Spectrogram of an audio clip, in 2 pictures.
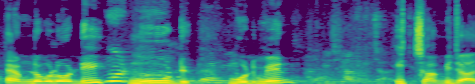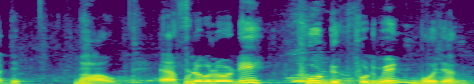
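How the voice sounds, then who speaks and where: A man's voice: high voice, animated, slow, a crowd in the background. A male English teacher in a classroom, spelling words letter by letter and quizzing his class with repeated questions. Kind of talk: classroom lesson.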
